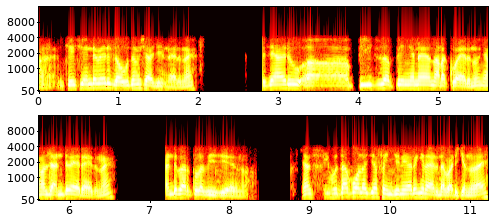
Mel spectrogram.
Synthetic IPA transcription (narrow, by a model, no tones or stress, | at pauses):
t͡ɕejt͡ɕːiendepeːɾɡɐwd̪ɐmɕ̬aːd͡ʑijunːaːjiɾunːɨ | peɲaːnoɾu | piːd͡ʑɨt̪ɐpːiiŋːɐne̞nɐɽɐkːuʋaːjiɾunːuɲɐŋːɐɭɾe̞ɳɖɨpeːɾaːjiɾunːɨ | ɾe̞ɳɖɨpeːrkːuɭːɐbiːd͡ʑijaːjiɾunːṵ | ɲaːnsriːbud̪ʱaːko̞ːɭeːd͡ʑafiɲd͡ʑinijɐre̞ŋɡilaːjiɾunːɨpɐʈʰikʲːunːɐðɨ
